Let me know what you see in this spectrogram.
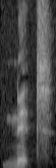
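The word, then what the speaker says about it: Knytt: How's it called? Nich or Notch? Nit. KN Y T. Oh, K N Y TT. Wow, I did not spell that correctly. Yep. Oh, nit. Nit. Yeah, I thought you said niche. Like nit. No, that's just my nasly congested whatever.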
